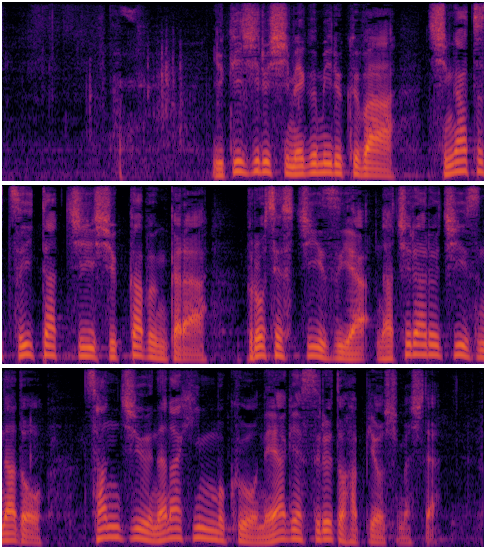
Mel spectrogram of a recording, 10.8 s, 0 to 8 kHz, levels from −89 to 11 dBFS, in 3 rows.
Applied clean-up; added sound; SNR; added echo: none; none; none; none.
